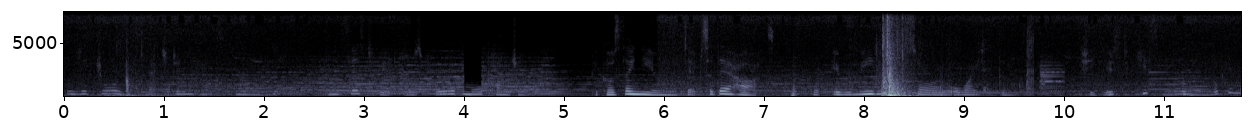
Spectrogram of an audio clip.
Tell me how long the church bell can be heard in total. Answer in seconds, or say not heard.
11 s.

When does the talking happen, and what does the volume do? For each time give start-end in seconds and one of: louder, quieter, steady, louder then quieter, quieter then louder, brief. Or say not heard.
0.0-11.7 louder then quieter.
